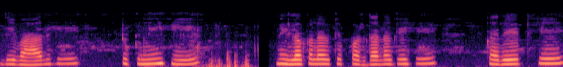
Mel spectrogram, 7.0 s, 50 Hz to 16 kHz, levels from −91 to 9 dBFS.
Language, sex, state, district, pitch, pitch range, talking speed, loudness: Chhattisgarhi, female, Chhattisgarh, Raigarh, 245 Hz, 235-255 Hz, 100 wpm, -19 LUFS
